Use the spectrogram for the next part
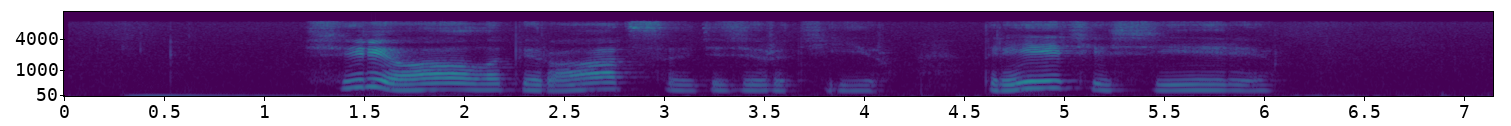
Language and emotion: Russian, sad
